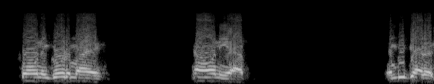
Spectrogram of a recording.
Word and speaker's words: Koloni: First thing you're going to need to do is go to your app store and download the Colony app, and that's spelled Koloni.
